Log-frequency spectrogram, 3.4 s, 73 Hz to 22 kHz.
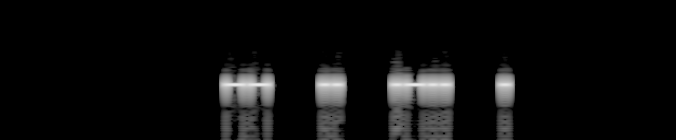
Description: Morse code, heard as a keyed tone, about 40 wpm, spaced as for 23 wpm, 690 Hz. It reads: MILE
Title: 3x Character Spacing - Top 500 Words - 40wpm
